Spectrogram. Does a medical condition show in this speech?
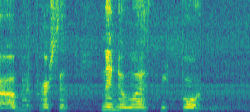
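Yes: traumatic brain injury; tracheostomy later removed.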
